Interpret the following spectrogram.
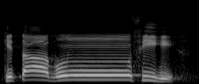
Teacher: اخفاء کی معنی چھپانا، نون کو چھپا کے ادا کرتے ہیں اور غنہ کرتے ہیں. ٹھیک ہے، ایک الف کا غنہ کریں گے.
